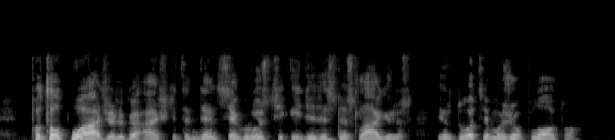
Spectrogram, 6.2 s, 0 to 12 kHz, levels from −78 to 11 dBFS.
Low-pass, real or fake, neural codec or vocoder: 7.2 kHz; real; none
